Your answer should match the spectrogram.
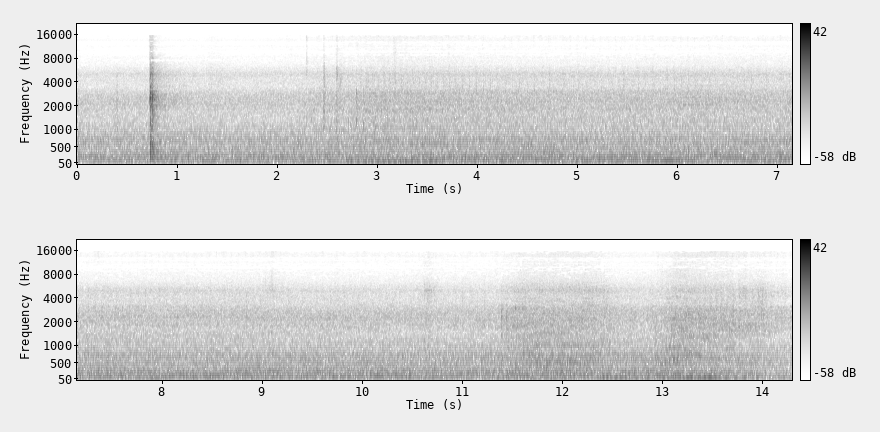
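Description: Steady low mechanical hum, with a single sharp click about a second in and a swell in the sound near the end.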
